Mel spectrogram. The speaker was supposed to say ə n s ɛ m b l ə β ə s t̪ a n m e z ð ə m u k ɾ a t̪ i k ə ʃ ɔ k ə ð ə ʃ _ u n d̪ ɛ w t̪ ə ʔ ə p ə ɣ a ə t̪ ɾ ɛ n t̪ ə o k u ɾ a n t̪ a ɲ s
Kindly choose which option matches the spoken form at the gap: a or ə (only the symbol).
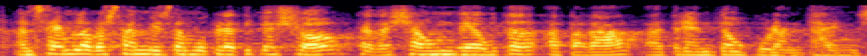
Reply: a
